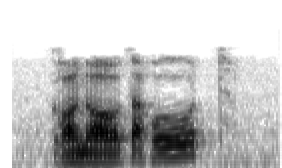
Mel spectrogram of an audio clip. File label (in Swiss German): "granaderot", alsace; vin; grenat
